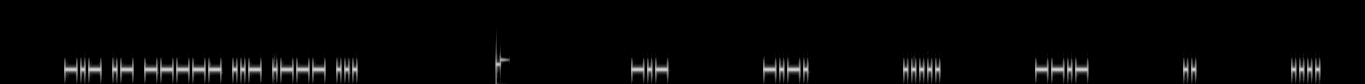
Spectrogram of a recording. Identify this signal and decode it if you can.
Morse code, heard as a keyed tone, about 31 wpm, spaced as for 13 wpm, 700 Hz. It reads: KA0UJS KC5QIH
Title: USA Call Signs - 6 Characters - 8x Character Spacing - 30wpm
